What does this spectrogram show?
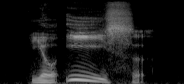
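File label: "you3yi4si5", Chinese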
